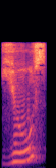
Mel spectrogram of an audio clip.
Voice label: "jus", Latvian

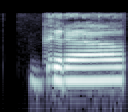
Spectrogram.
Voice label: "gwreh2" PIE

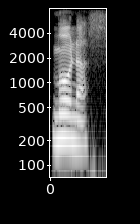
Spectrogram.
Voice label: "monath", Anglo Saxon

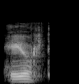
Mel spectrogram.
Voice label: "heort", Anglo Saxon

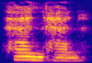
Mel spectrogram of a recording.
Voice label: "hanhan", Proto-Germanic

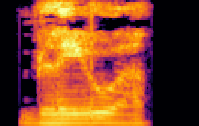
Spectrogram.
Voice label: "bhleh3e" PIE

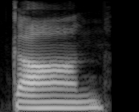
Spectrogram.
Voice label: "gan", Anglo Saxon

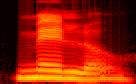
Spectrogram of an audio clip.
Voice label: "melu", Anglo Saxon

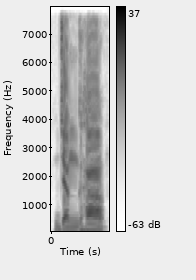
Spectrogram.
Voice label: "janghaa", Sanskrit

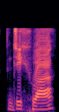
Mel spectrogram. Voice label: "jihvaa", Sanskrit

